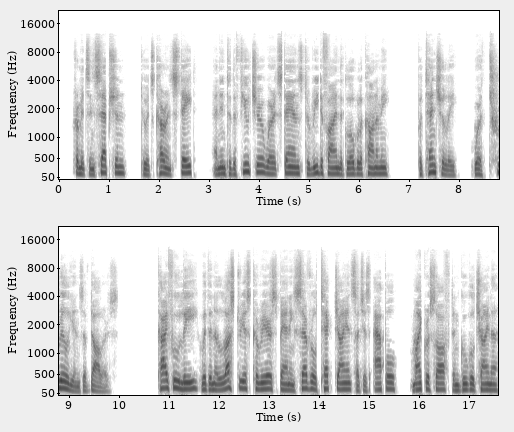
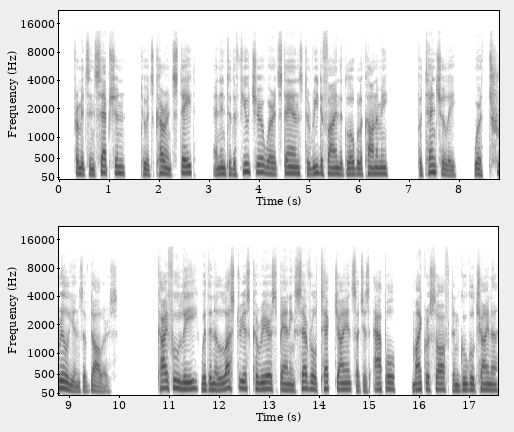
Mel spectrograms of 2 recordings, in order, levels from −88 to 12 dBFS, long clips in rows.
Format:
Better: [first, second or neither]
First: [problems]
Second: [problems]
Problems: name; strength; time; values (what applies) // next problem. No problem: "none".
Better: second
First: garbled, watery; slightly; nothing above 12.5 kHz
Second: none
